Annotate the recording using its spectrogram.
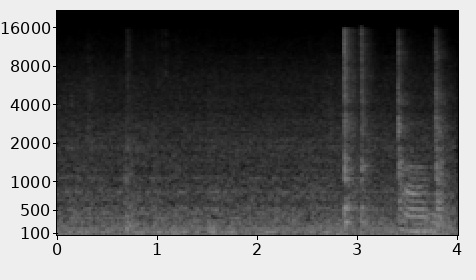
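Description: Screwdriver tightening the motherboard screws in a metal server chassis: a low steady hum for about three seconds, then a quick cluster of four or five sharp metallic clicks near the end, with a brief voice sound among them.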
